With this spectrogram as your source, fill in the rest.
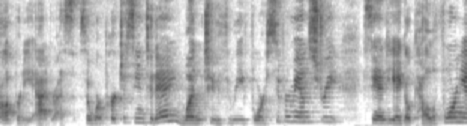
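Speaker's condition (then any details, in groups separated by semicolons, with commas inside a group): No condition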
